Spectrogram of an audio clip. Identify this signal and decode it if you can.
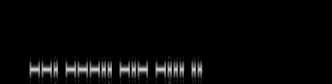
Morse code, heard as a keyed tone, about 40 wpm, 700 Hz. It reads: G8KBI
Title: DXCC-100 Call Signs - 5 Characters - 40wpm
